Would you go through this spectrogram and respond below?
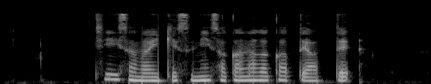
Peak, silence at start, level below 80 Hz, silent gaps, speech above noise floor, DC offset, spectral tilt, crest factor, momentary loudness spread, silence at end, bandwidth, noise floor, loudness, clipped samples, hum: -10 dBFS; 0.95 s; -58 dBFS; none; 43 dB; under 0.1%; -5 dB/octave; 18 dB; 6 LU; 0.7 s; 11.5 kHz; -68 dBFS; -26 LUFS; under 0.1%; none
